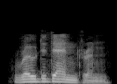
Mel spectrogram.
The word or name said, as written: rhododendron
